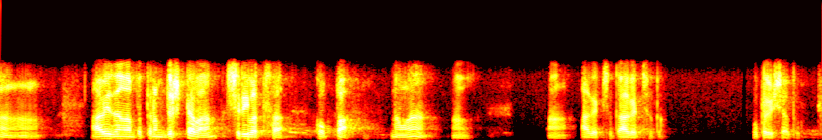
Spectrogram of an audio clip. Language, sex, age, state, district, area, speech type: Sanskrit, male, 60+, Karnataka, Dakshina Kannada, rural, conversation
